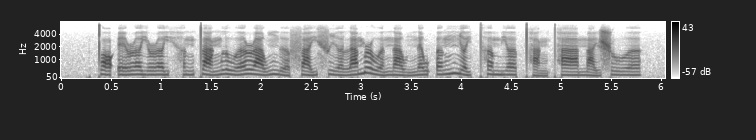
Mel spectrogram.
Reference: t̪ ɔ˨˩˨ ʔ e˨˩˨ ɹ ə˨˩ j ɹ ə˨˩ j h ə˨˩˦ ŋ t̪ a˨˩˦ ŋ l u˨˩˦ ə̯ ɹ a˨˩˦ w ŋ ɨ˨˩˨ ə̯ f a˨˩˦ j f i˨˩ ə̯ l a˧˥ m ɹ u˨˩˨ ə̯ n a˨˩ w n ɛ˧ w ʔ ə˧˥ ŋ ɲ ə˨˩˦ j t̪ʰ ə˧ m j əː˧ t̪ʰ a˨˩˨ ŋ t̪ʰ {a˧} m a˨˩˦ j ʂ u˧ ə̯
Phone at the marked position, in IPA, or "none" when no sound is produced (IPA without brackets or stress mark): aː˧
